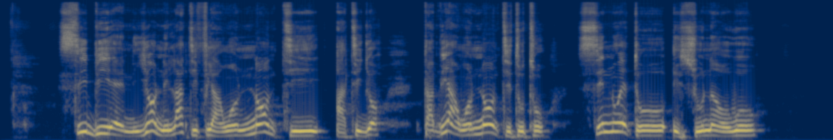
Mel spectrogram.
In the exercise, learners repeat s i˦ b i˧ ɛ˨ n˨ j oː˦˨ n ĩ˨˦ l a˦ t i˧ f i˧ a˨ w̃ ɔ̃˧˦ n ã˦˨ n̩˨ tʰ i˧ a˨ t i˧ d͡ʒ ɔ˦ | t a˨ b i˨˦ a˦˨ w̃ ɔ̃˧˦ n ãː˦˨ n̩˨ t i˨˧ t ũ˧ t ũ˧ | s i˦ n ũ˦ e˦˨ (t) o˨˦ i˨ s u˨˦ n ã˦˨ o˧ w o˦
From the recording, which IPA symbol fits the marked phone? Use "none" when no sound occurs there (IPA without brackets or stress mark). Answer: t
